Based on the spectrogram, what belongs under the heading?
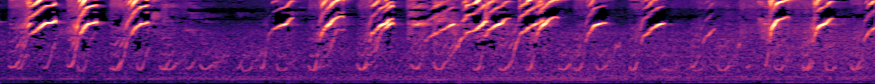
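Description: Guinea pigs wheeking: a string of sharp, high squeals that each sweep upward in pitch, coming several a second in irregular runs.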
